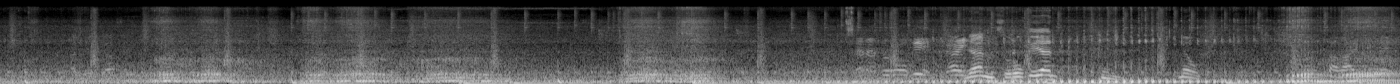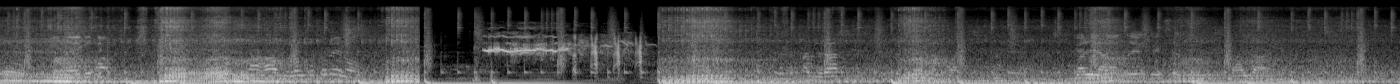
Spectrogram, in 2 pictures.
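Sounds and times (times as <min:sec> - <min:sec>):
motorcycle engine revving: 0:00.0 - 0:18.3, 0:20.6 - 0:28.0
man laughing loudly: 0:18.8 - 0:20.8.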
